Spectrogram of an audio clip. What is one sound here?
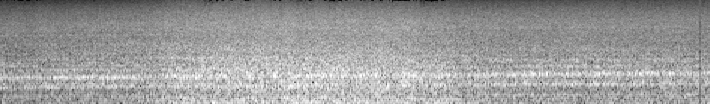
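A train engine drones steadily.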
